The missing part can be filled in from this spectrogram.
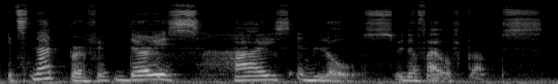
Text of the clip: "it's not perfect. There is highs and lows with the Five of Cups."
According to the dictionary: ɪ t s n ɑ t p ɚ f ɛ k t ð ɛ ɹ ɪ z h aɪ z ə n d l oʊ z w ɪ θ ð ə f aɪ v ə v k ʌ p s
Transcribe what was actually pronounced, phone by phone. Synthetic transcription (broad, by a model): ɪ t s n ɑ t p ɚ f ɛ k t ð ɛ ɹ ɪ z h aɪ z ə n d l oʊ s w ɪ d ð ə f aɪ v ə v k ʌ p s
